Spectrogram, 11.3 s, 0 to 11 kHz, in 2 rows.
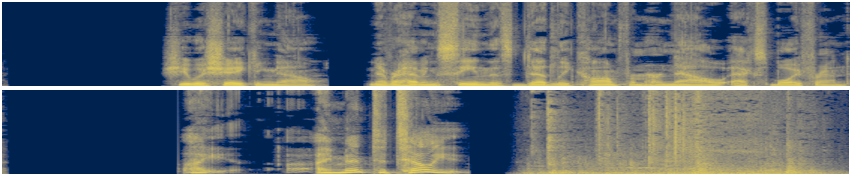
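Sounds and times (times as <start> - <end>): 
speech: 1.1 - 5.7, 6.8 - 9.4
elevator door sliding open with a rumbling whoosh: 9.1 - 11.2.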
